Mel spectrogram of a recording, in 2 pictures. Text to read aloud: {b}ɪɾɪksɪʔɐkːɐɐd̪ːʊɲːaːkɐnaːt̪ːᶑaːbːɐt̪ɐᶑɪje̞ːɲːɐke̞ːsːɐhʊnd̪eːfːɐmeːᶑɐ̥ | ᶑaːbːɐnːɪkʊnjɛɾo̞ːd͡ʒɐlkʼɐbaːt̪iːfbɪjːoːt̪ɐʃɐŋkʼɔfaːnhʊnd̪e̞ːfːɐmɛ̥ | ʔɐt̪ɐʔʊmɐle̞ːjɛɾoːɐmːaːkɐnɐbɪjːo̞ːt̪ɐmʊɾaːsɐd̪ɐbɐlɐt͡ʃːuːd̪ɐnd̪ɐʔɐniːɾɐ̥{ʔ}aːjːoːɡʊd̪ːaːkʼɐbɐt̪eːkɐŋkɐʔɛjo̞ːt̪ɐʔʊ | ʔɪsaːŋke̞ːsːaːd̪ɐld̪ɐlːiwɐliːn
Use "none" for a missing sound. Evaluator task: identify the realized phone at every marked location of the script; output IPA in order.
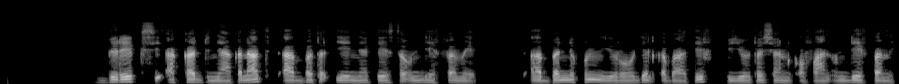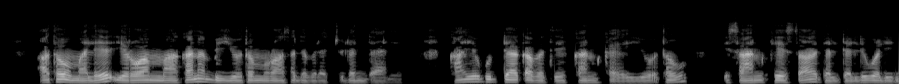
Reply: b, k

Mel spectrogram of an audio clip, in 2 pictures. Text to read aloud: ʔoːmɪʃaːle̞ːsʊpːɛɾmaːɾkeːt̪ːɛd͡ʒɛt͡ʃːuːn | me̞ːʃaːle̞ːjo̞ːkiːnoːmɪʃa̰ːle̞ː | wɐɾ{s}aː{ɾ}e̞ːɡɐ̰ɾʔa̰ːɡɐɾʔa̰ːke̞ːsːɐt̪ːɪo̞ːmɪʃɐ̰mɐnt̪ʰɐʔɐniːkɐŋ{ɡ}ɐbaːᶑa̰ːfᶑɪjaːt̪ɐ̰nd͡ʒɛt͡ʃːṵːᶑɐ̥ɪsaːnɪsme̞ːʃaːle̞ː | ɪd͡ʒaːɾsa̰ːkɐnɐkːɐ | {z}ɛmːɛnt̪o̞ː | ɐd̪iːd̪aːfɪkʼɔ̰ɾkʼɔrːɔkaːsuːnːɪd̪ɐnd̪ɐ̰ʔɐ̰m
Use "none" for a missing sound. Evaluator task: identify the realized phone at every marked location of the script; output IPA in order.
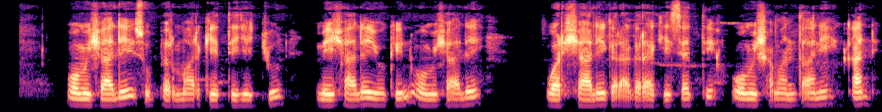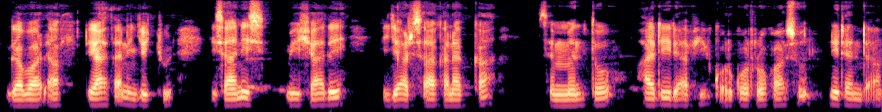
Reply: ʃ, l, ɡ, s

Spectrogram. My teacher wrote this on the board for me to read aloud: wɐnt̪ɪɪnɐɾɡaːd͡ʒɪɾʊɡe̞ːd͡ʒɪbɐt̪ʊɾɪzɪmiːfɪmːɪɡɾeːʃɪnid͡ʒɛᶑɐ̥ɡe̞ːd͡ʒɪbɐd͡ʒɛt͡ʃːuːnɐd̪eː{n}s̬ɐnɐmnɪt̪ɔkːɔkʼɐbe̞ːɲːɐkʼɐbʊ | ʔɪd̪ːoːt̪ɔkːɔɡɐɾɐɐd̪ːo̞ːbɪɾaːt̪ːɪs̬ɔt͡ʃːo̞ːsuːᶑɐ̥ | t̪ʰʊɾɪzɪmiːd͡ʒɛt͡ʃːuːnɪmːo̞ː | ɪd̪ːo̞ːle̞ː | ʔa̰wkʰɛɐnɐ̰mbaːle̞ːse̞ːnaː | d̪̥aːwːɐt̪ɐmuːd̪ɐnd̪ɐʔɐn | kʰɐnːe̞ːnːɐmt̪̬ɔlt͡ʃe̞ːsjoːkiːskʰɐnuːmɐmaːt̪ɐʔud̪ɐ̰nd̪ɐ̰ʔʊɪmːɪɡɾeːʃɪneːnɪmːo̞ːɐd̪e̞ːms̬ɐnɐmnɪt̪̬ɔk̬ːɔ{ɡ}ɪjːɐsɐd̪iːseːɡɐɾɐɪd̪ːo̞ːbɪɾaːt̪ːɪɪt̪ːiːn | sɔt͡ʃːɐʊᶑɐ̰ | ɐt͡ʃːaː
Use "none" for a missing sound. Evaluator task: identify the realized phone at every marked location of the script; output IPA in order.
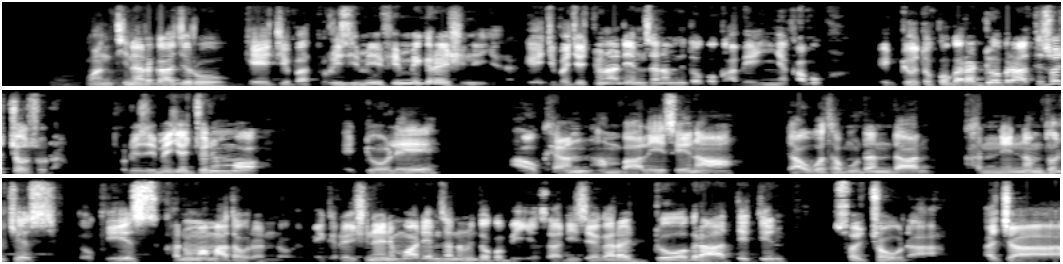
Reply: m, b

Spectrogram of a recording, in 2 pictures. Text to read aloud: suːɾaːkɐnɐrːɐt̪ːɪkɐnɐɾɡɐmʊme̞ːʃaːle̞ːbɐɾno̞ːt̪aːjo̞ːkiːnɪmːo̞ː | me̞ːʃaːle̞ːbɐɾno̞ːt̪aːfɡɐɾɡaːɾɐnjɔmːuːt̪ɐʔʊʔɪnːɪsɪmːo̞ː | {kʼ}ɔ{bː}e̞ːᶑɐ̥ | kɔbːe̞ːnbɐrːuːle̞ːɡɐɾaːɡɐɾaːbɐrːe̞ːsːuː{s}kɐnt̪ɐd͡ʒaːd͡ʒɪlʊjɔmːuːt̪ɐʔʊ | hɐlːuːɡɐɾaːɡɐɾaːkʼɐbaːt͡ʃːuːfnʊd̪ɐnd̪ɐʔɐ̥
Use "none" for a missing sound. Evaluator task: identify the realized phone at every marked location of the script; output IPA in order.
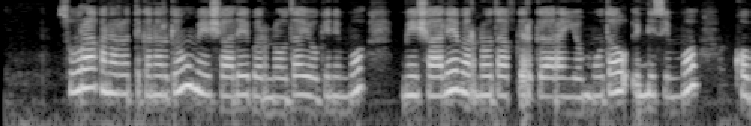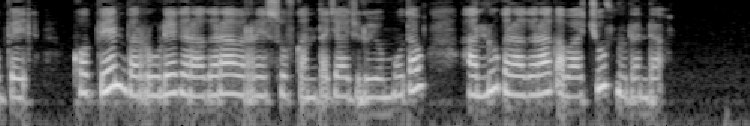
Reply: k, bː, f

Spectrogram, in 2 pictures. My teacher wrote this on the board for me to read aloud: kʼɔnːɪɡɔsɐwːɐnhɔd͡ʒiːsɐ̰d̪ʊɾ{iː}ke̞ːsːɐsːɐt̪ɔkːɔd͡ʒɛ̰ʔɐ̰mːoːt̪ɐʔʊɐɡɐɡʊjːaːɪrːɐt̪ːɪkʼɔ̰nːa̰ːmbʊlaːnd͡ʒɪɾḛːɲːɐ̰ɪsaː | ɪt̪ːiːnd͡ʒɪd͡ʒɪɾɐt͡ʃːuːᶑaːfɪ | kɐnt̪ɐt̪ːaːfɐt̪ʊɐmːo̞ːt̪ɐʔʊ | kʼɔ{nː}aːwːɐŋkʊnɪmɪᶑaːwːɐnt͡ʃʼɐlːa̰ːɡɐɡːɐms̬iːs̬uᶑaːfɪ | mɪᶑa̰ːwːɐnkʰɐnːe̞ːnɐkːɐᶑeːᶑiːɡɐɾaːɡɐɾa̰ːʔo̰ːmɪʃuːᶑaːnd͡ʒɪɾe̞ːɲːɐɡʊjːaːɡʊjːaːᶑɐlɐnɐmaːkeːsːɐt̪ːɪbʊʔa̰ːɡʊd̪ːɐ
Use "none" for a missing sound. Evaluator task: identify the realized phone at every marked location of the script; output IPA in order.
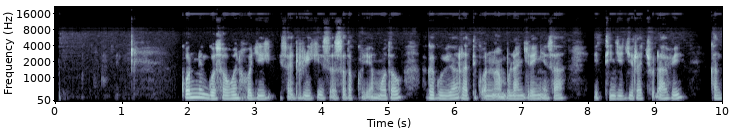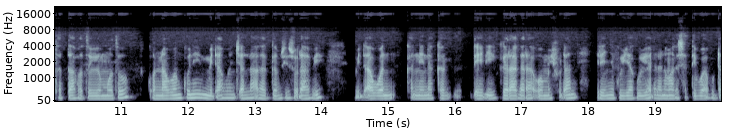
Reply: iː, nː

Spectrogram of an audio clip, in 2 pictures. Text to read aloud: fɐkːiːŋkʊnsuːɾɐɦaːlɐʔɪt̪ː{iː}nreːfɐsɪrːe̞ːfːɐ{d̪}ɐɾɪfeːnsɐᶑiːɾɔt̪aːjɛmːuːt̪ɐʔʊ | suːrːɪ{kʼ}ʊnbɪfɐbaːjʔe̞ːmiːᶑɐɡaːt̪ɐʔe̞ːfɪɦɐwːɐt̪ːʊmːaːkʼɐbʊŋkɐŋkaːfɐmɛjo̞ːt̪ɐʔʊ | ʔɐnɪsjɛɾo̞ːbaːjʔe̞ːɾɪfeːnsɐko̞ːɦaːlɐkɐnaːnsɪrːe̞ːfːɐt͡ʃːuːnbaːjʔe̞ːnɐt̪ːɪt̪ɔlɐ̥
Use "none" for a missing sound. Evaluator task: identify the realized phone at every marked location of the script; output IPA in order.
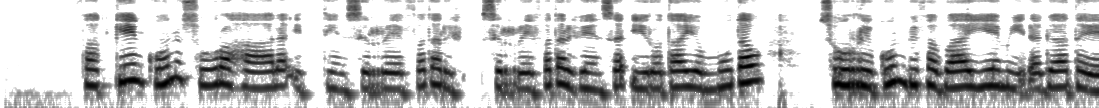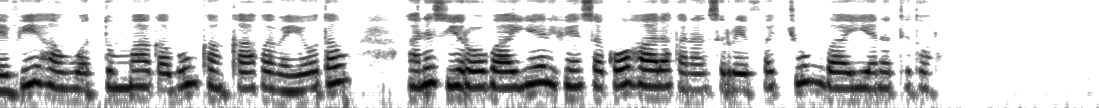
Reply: iː, t̪, k

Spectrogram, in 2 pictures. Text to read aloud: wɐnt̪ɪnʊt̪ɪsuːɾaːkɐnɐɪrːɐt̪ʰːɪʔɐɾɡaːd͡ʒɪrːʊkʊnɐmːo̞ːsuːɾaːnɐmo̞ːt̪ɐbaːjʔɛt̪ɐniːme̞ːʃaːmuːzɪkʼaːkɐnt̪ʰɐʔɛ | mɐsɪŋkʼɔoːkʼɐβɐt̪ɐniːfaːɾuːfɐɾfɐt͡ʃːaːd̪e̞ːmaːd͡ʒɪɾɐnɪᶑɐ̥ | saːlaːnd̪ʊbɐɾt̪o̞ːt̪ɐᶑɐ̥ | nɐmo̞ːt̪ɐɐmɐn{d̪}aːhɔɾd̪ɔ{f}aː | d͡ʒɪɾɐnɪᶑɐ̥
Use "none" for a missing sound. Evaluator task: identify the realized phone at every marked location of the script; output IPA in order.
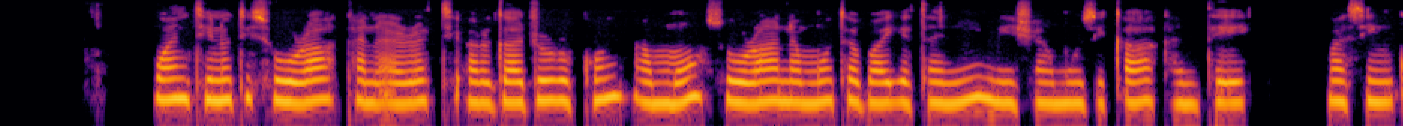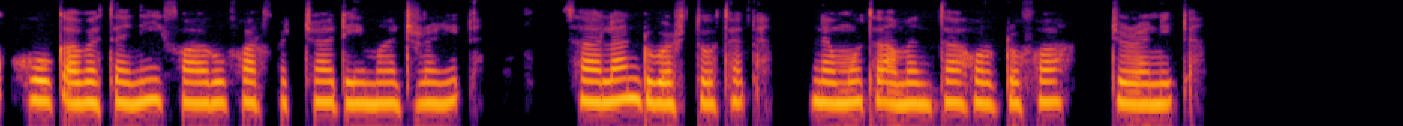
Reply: t̪, f

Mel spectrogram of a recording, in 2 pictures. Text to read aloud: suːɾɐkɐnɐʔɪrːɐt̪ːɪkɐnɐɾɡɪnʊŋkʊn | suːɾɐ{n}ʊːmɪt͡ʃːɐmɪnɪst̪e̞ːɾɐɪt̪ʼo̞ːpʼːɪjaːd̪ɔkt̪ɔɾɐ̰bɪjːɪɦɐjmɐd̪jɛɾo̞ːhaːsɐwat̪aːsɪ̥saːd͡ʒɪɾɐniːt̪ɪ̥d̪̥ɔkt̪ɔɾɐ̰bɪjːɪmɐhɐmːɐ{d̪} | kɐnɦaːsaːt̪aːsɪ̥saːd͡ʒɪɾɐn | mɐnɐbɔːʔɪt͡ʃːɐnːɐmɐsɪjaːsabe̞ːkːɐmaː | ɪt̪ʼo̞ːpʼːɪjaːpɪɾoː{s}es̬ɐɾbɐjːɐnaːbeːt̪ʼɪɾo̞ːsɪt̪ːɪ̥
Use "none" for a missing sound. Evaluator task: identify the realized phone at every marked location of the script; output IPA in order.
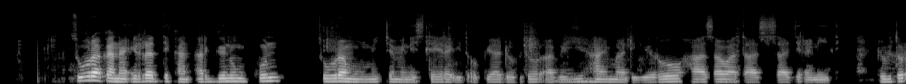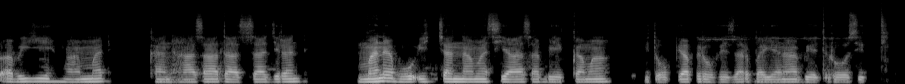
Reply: m, d̪, f

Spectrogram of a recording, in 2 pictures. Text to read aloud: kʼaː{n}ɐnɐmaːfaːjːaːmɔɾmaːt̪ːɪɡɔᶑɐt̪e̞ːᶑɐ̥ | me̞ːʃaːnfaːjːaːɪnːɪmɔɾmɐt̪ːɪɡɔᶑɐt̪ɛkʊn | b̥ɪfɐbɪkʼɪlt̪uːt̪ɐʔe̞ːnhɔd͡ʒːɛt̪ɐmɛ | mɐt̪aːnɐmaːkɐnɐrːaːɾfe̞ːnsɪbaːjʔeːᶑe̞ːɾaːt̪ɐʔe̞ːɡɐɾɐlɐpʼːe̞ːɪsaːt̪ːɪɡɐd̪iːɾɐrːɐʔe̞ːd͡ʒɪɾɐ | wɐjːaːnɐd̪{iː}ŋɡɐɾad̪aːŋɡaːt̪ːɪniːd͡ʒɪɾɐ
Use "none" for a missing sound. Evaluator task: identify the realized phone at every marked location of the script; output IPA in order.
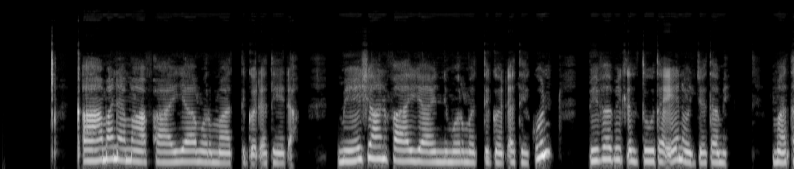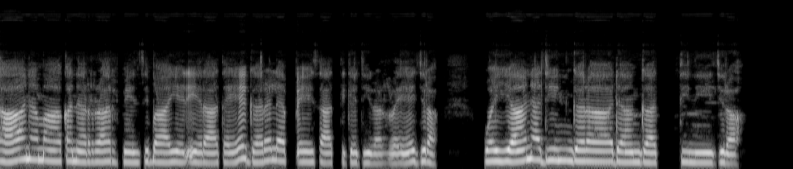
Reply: m, iː

